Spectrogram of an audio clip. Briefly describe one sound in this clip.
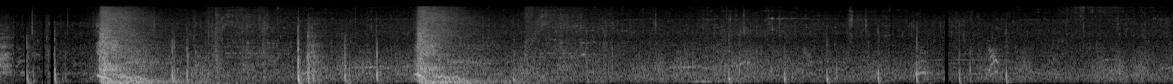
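Crackling energy blasts whoosh out in loud bursts.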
